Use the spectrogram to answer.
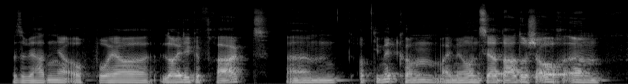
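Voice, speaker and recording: A man speaks at a fairly low pitch with a strong Saxon accent. His pace is moderate. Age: 20s. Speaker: landscape photographer. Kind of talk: casual chat.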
